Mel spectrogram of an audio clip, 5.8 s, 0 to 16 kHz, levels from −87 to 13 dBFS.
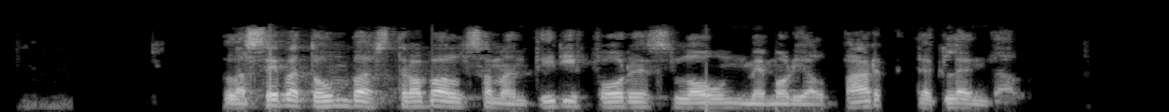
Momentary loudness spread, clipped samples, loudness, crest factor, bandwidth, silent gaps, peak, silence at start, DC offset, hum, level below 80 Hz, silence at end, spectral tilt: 8 LU; under 0.1%; -18 LUFS; 18 dB; 7.4 kHz; 4.53-4.57 s; -2 dBFS; 1.1 s; under 0.1%; none; -56 dBFS; 0.75 s; -4.5 dB/octave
